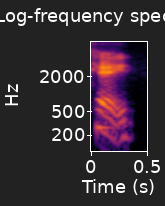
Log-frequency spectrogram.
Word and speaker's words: kye: cool as can surmise kai the Kye or Kay pronounced Kay a holdover from the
